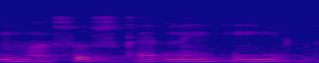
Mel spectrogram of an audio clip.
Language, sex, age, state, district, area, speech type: Hindi, male, 18-30, Uttar Pradesh, Chandauli, urban, spontaneous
